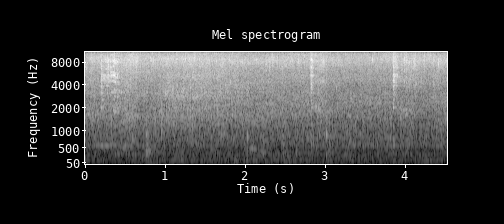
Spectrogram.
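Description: Stir-fried Japanese papaya (chaya) leaves sizzling steadily in a wok, the dish cooked through, with a few sharp scrapes and clicks of the spatula against the pan as the greens are scooped up.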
